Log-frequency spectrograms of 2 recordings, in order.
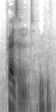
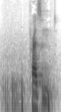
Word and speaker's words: present: this word out loud present present if you said present you were talking about a noun that means either right in this moment or a gift if you say present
